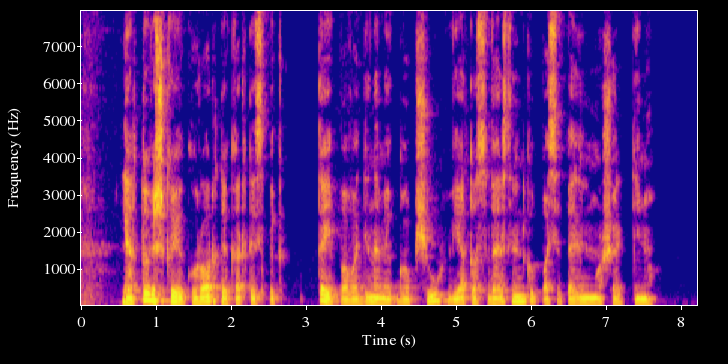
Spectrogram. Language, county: Lithuanian, Panevėžys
